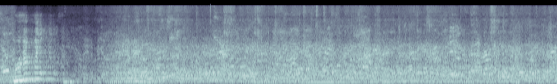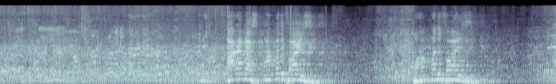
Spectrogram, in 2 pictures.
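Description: A man speaks loudly through a loudspeaker in bursts.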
